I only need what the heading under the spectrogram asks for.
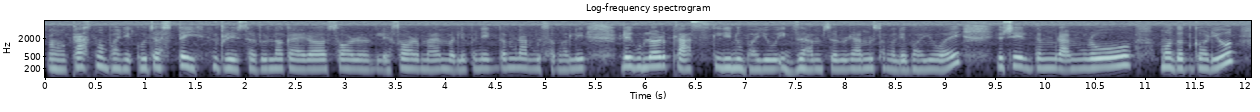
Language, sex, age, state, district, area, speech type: Nepali, female, 45-60, West Bengal, Darjeeling, rural, spontaneous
